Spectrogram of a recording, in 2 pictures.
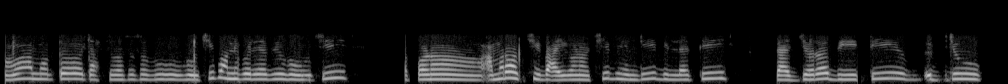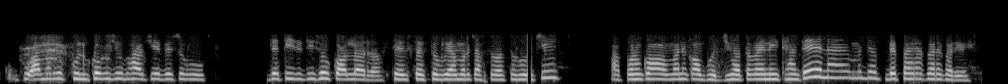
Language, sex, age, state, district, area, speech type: Odia, female, 45-60, Odisha, Angul, rural, conversation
